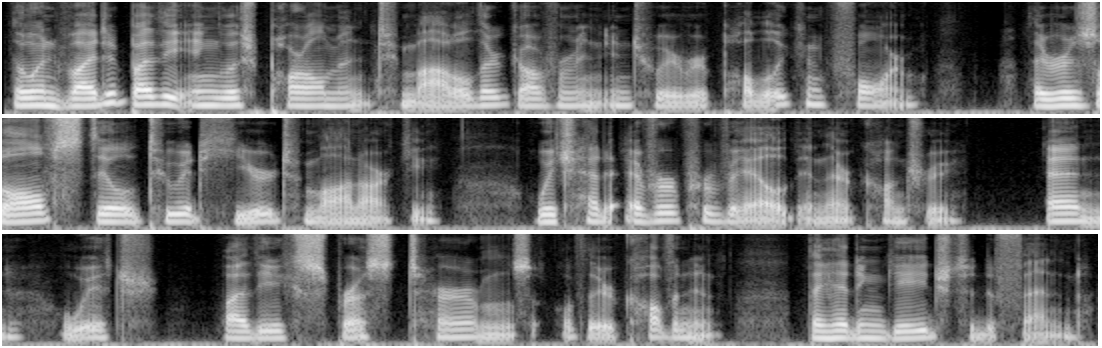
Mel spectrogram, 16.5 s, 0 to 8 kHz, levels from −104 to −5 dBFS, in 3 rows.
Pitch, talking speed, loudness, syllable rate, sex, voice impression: 155 Hz, 155 wpm, -21 LUFS, 5.1 syllables/s, male, masculine, very adult-like, middle-aged, thick, very relaxed, weak, dark, very soft, very muffled, slightly fluent, slightly cool, slightly intellectual, very sincere, very calm, slightly mature, slightly friendly, very unique, elegant, sweet, very kind, very modest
